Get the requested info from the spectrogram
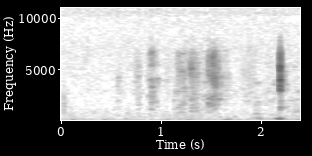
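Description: Near silence: room tone, with a few faint light ticks.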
